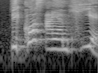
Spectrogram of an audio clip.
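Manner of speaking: plain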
